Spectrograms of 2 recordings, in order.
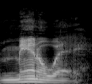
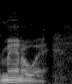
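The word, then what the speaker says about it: Mantua: it's up near cleveland we pronounce it manaway i know it doesn't look like that but that's what we call as manaway africa infected ships pass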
